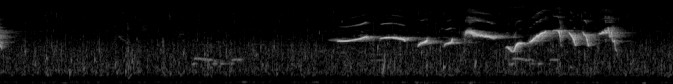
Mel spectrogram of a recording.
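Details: Lure recording of a wild Oriental magpie-robin: after a quiet start with faint background hiss, a bright whistled phrase begins with a sustained tone, then tumbling rising sweeps and rapid chirps.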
